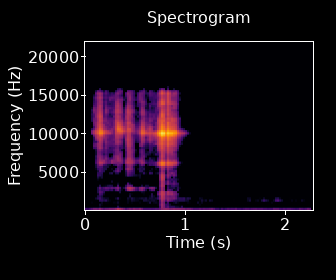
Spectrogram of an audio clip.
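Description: Pearl beads clicking against each other and against a glass bowl as fingers pick one out, a quick run of small clinks with one sharper clink just under a second in, stopping at about a second.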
